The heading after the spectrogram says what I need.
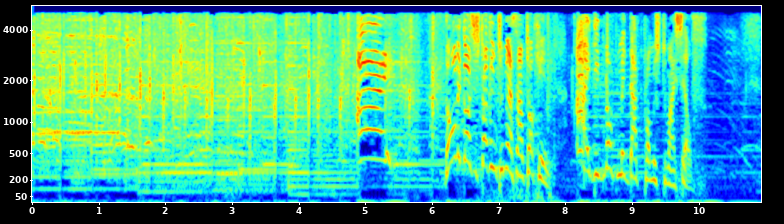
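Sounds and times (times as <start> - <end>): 
people whooping: 0.0 - 4.2
large audience clapping and cheering as a clap offering to the Lord: 0.0 - 8.5
speech: 6.6 - 10.2.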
